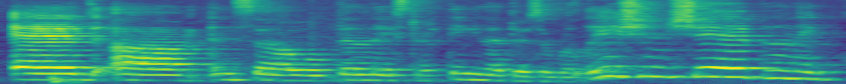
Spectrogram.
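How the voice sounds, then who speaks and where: Relaxed woman singer, roomy and distant. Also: medium pitch, normal speed, a little hiss or hum. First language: Japanese. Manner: easygoing, laughs along, many fillers. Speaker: singer, interview guest. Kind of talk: casual interview chat. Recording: echoey room, mic at a distance.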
